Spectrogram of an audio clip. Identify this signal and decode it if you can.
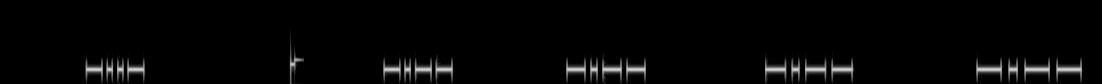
Morse code, heard as a keyed tone, about 20 wpm, spaced as for 6 wpm, 700 Hz. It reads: X YYYY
